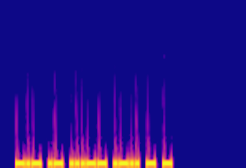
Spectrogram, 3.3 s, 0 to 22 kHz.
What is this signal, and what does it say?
Morse code, heard as a keyed tone, about 32 wpm, 700 Hz. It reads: KA3LTT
